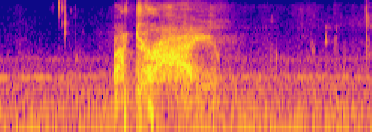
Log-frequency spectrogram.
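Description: A man's short, breathy whisper close to the microphone, loud and over in about half a second, just before the middle, with a few faint mouth clicks around it.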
